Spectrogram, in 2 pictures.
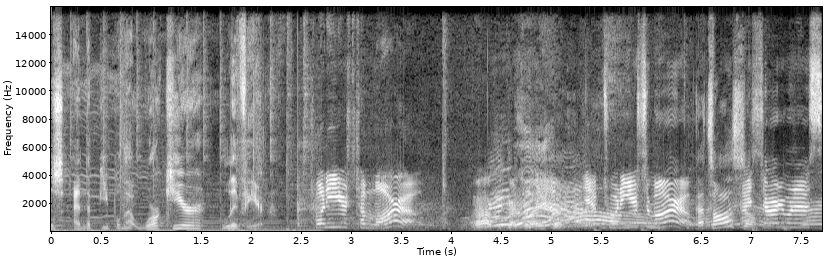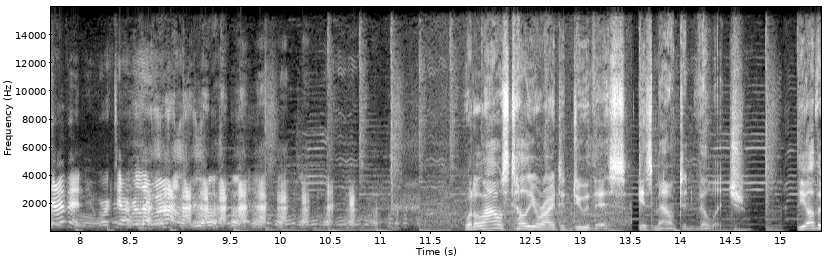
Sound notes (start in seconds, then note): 9.9 people chuckling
